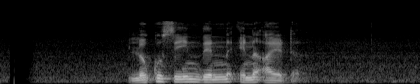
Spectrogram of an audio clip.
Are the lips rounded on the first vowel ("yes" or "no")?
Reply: yes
